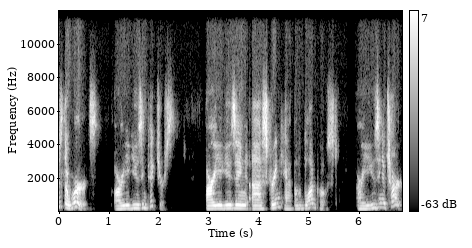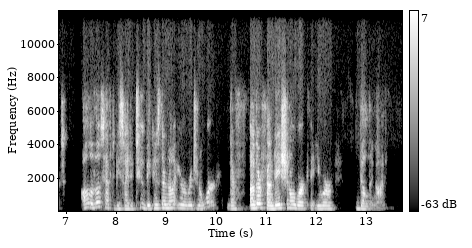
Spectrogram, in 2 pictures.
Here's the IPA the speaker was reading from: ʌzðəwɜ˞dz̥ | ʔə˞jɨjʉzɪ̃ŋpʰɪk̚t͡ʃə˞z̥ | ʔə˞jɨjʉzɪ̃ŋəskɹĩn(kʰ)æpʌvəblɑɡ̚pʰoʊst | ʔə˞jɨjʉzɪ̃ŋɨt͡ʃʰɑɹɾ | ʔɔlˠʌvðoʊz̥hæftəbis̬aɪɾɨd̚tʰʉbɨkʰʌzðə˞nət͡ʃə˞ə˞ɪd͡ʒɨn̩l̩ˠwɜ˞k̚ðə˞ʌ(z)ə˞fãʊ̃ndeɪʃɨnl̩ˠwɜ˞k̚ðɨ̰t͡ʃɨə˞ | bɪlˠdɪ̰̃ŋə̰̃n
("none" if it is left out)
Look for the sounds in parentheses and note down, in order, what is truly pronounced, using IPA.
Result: kʰ, ð

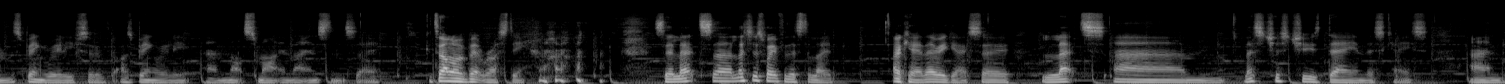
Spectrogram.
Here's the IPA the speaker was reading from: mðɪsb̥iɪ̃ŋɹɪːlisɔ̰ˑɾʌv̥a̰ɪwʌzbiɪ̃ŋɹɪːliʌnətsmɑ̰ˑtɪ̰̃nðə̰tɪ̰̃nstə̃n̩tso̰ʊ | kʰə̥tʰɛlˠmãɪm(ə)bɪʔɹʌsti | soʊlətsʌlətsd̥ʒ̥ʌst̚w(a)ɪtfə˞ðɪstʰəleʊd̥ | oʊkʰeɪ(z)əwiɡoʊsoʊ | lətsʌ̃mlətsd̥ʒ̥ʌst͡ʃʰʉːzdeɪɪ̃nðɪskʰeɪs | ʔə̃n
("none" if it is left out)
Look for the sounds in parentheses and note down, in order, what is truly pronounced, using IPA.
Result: ə, e, ð

